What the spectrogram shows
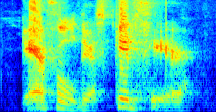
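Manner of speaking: roughened, raspy put-on voice. A player in a game yelling back in character, raspy put-on voice. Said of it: "try to make my voice raspy like like his".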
